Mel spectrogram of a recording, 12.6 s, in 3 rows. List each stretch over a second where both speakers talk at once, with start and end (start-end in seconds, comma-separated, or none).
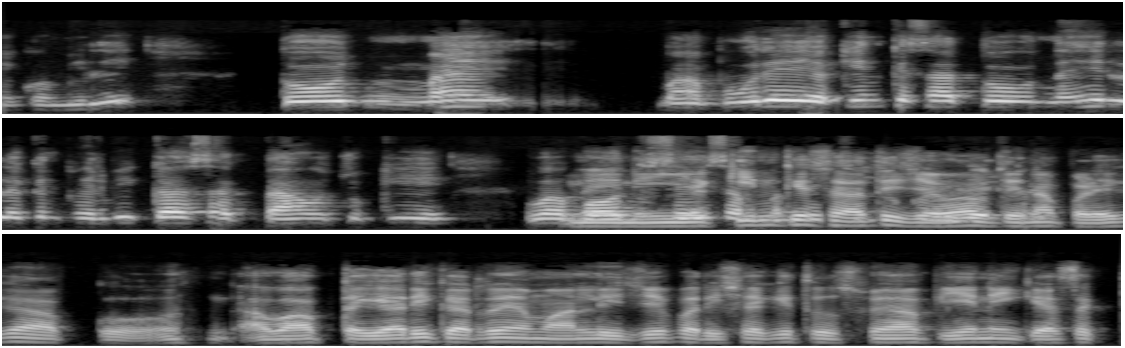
6.4-8.1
